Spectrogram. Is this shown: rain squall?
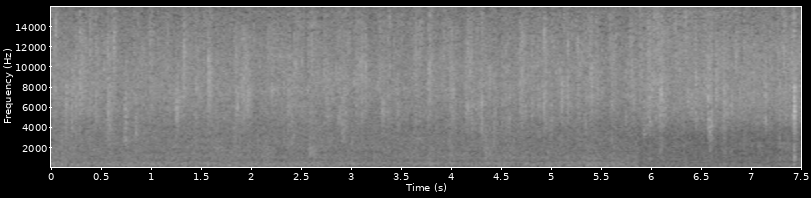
yes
